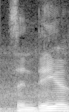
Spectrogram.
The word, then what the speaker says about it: Zendaya: Zendaya, is how you say her name, the actress.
